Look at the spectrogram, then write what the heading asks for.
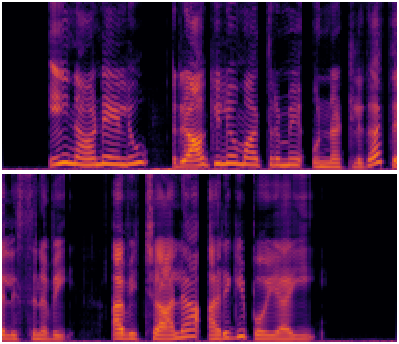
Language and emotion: Telugu, neutral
